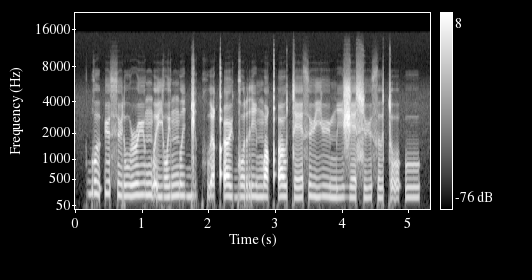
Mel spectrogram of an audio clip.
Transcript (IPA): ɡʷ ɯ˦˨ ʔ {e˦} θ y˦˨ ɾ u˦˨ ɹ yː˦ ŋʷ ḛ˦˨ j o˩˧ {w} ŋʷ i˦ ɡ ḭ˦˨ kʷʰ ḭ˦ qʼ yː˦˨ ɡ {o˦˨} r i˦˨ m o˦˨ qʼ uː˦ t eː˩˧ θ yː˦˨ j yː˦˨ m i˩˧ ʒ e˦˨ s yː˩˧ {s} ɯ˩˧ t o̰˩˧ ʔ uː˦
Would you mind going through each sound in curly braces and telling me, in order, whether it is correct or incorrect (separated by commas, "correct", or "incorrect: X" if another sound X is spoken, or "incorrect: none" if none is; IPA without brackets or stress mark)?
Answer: incorrect: y˦, incorrect: j, incorrect: o˦, incorrect: θ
